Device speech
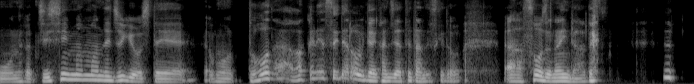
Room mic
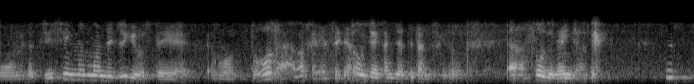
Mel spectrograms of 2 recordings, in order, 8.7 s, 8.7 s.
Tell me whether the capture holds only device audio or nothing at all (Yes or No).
Yes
